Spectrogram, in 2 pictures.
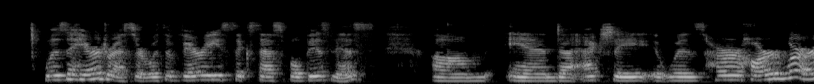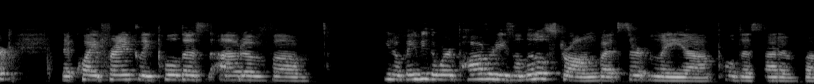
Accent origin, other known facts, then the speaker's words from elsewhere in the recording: Boston, Massachusetts, United States; also born or lived in Europe / Japan; My father was career military, so I grew up all over the world, all over the United States. I was able to live in Europe. I was able to live in Japan. And when my dad retired, we all moved back home. Home was in the greater Boston are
